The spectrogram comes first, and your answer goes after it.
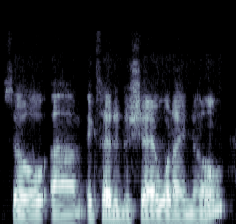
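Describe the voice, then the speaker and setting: A man's voice: lowish voice, measured pace. A man from India giving a conversational webinar talk over slides, with many fillers. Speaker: guest speaker. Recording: tinny phone-like call audio.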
